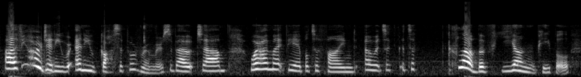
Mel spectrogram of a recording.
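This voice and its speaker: A proper, stubborn grandmother gnome of great age, put on by a woman, speaking with old-fashioned courtesy. Her voice rises and falls in a lively way. The recording sounds dull and lo-fi. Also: a little high, normal speed, pitched above the performer's own voice. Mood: inquiring. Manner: genteel, old-fashioned, calls people dearie. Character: ancient prim grandmother gnome, polite and stubborn.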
